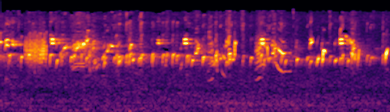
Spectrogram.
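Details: European goldfinch chirping in a natural setting, calls meant to stimulate males to sing and break their silence; busy overlapping high twittering and tinkling notes with quick rising slurs, several birds calling together in a dense chorus.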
